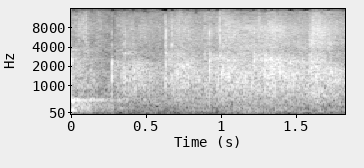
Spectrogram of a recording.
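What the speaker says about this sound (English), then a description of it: "Can you have a louder round of applause, ladies and gentlemen?" Audience applause for someone speaker taking the stage at a brand storytelling conference, dense clapping that starts loud, dips briefly and swells again, with a few faint voices mixed in.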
